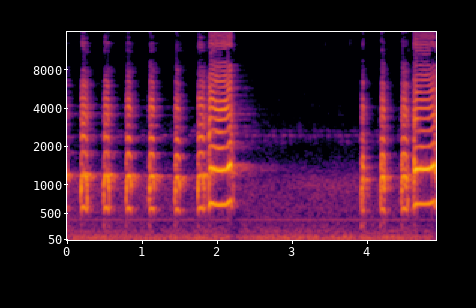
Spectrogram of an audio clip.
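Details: A crowing hen gives six evenly spaced, harsh clucks that lead into a loud, sustained, nasal crow note. After a quiet gap, three more clucks lead into a second strained crow, over a faint low rumble.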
